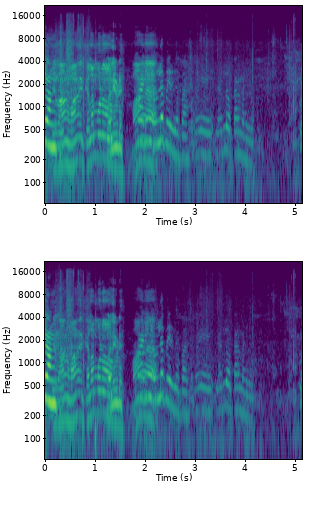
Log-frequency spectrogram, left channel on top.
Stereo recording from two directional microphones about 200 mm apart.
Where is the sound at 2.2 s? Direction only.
50° left (ahead or behind).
